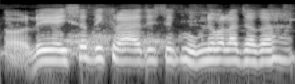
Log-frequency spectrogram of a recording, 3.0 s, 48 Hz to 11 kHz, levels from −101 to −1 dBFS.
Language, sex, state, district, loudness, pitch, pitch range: Hindi, female, Bihar, East Champaran, -13 LUFS, 225 Hz, 215-240 Hz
